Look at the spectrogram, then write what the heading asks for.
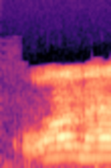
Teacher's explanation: अलिफ मद है, अलिफ से पहले फतहा, मीम को आपने खींचना है, उन पर मद्दे जायज़ है, आपने 3 से 4 अलिफ के बराबर आपने मीम को खींचना है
